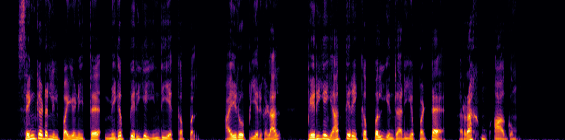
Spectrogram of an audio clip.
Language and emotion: Tamil, neutral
